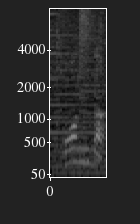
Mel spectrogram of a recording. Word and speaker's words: Honda: Yeah, it's Honda. It's a Japanese name. You got to accent that.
